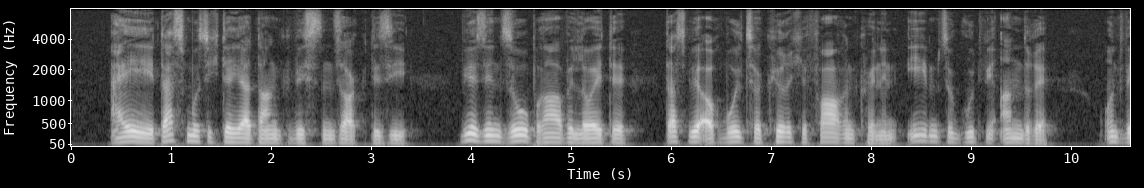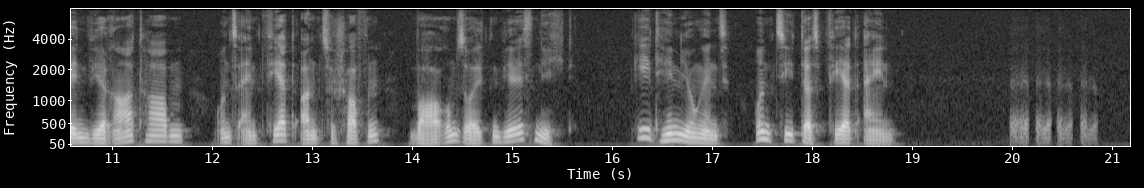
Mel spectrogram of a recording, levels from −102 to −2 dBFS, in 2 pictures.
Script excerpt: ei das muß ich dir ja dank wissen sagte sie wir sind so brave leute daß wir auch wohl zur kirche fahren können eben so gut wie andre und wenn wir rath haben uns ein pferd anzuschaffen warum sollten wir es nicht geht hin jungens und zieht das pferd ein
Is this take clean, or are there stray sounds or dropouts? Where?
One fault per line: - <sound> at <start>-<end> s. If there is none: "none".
- laugh at 20.0-20.9 s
